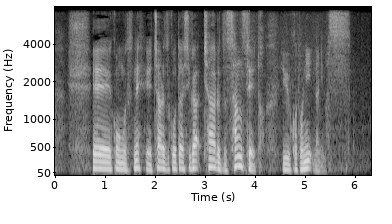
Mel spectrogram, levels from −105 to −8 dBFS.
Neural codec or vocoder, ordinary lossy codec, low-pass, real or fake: none; AAC, 48 kbps; 7.2 kHz; real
